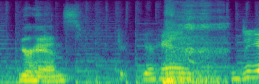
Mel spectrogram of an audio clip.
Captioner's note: laughs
